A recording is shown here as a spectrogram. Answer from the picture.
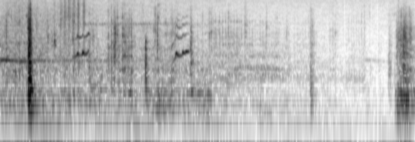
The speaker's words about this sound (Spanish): entra en casa y cierra la puerta.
